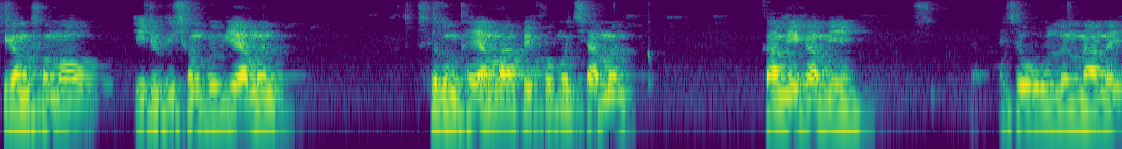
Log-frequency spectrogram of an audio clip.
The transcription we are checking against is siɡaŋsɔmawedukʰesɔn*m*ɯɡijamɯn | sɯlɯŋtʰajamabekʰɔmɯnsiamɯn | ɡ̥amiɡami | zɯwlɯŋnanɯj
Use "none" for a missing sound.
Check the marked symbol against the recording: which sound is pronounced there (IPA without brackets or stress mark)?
b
